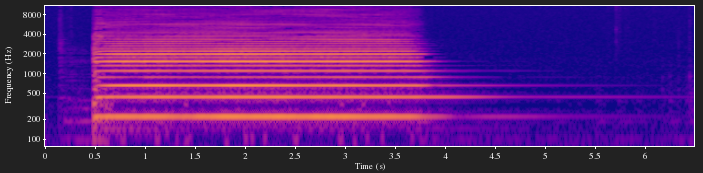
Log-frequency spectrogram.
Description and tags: Part of the Good-sounds dataset of monophonic instrumental sounds.
instrument::cello
note::A
octave::3
midi note::45
good-sounds-id::445
dynamic_level::mf
Recorded for experimental purposes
